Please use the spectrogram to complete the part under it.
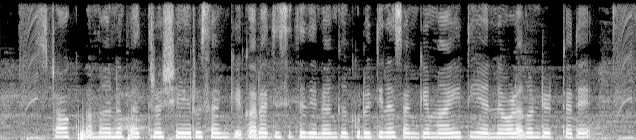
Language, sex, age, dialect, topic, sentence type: Kannada, female, 25-30, Coastal/Dakshin, banking, statement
